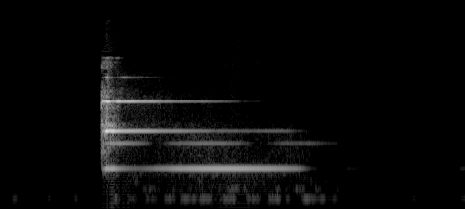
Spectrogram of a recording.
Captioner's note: bell Rings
